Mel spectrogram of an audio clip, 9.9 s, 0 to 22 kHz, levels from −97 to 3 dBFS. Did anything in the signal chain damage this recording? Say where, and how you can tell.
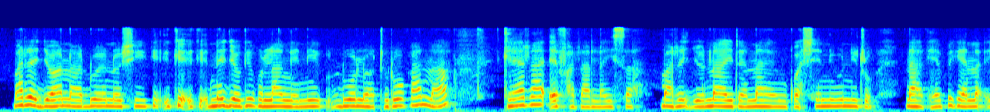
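No, nothing in the signal chain stood out as damaging this speech on listening, with the wideband telephone coding path sounding as that path normally does.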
